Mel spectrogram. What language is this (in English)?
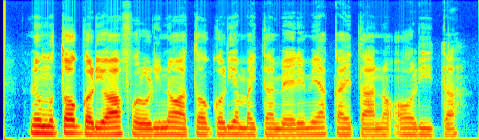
Kikuyu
